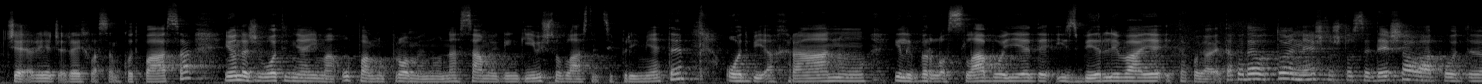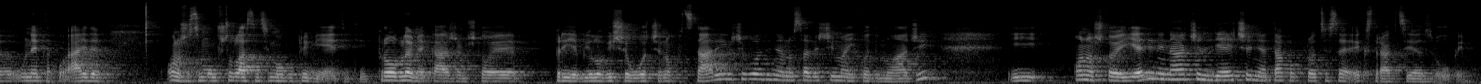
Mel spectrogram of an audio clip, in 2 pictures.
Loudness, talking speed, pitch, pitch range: -32 LUFS, 155 wpm, 160 Hz, 145-190 Hz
